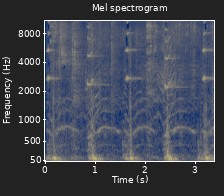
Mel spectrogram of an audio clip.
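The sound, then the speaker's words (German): Worn car windshield wipers squeak in a steady rhythm, five strokes each with a thin rubbery squeal and a dull thump at the turn. “So klingt es, wenn Ihr Auto nach neuen Scheibenwischern fleht.”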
